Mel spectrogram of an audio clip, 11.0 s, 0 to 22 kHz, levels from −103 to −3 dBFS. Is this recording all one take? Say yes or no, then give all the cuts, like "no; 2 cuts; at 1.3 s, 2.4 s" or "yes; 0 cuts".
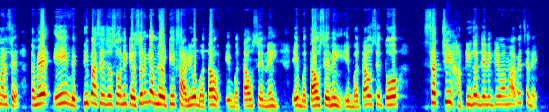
yes; 0 cuts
